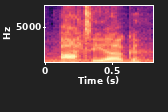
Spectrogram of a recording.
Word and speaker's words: Otyugh: Oh, I guess it's pronounced Otyugh? Otyugh? Okay. Otyugh. Interesting. I guess the H is just there for fucking fun.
